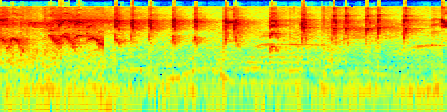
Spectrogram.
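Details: Orange-headed thrush at full-speed song, tail opened and body crouched: a short jumble of high whistles, then a steady series of sharp, clipped high notes about four per second.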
